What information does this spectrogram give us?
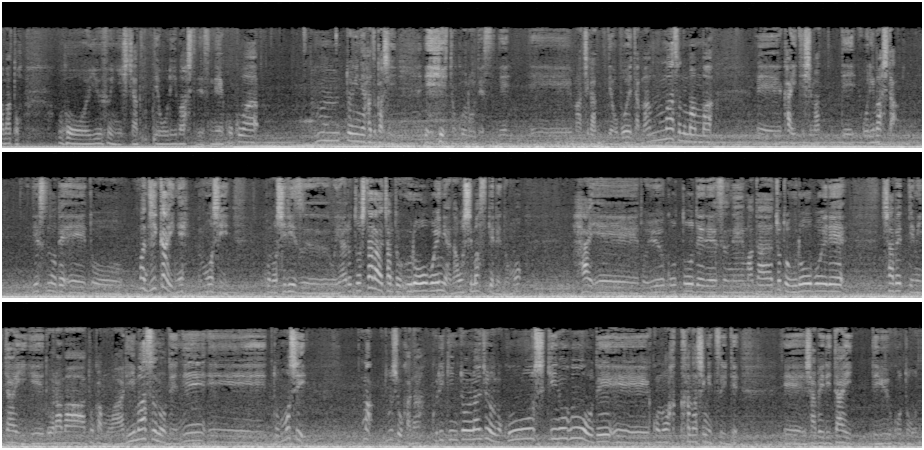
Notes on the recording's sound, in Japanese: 今回は、車中録音しておりますので、少し聞き取りにくいかも知れませんが、ご容赦下さいませ。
